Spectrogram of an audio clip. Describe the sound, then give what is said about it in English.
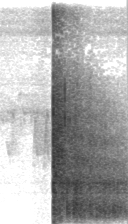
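A single loud gunshot cracks out of silence in a valley outside city limits, its sharp report followed by a long, rumbling decay that fills the rest of the moment. “I question the legality of popping off shots in this location.”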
